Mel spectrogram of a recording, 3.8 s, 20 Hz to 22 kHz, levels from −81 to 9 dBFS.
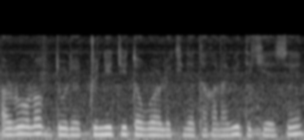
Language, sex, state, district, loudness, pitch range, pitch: Nagamese, female, Nagaland, Dimapur, -14 LUFS, 170-195 Hz, 180 Hz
